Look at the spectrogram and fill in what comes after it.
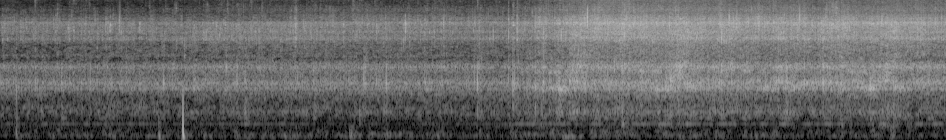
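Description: Onions and tomatoes frying in ghee in a pot, a steady sizzle that grows louder about halfway through as a spatula stirs them. A single sharp click about two seconds in.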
